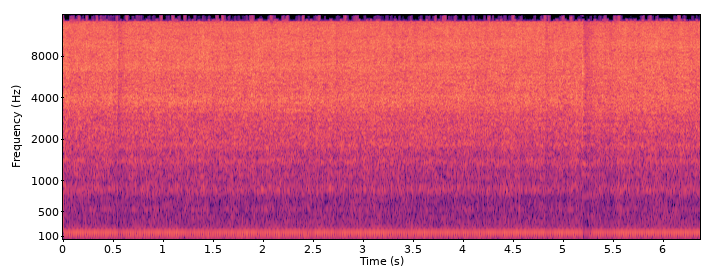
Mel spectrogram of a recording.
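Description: Liver browning in a pot, giving a steady bright crackling sizzle that runs unbroken throughout, close and fairly loud, over a low constant hum, with no talking.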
